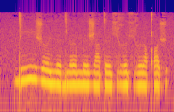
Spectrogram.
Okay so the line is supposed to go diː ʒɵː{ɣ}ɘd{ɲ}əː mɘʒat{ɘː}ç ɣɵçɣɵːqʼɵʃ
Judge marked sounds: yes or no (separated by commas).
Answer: no, no, yes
